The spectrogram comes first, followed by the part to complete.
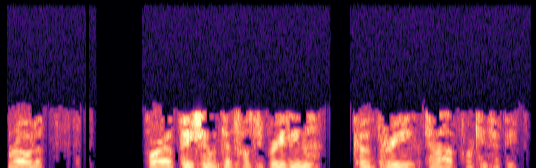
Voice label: Fire Department Dispatch, scanner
